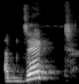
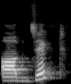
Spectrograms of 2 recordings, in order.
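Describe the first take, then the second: First: The stress is on the second syllable. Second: The stress is on the first syllable. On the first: It is used as a verb. "Second syllables మీద syllable మీద stress" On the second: It is used as a noun. "Object first syllable stress"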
